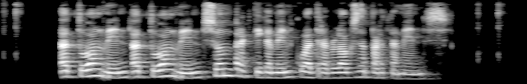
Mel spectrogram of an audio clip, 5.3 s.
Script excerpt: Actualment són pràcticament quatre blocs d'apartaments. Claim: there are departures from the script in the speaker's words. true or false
true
